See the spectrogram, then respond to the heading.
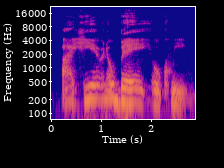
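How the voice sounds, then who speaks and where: A woman growls in a put-on character voice pitched fairly low. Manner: growling, obedient.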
